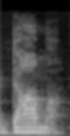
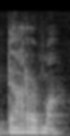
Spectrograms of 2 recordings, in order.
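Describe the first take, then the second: First: There is no R sound before the M. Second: An R sound comes before the M. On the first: This is the Pali form. The speaker calls it right. "You have Dhamma" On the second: This is the Sanskrit form. The speaker calls it wrong. "You don't say dharma"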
